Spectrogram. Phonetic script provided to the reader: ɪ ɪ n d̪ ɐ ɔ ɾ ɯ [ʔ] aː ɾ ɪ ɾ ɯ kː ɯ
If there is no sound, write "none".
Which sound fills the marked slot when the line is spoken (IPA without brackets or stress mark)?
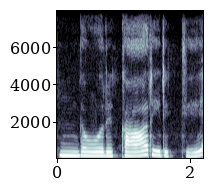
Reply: k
